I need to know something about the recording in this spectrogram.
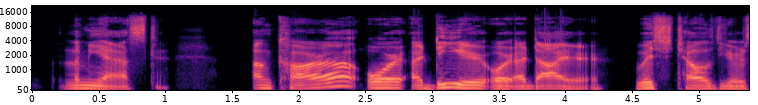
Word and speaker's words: Adire: Adire is not Idere. So it's Adire, Adire, Adire.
